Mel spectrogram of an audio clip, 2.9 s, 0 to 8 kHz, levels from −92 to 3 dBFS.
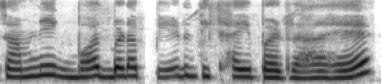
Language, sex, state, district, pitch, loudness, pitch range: Hindi, female, Jharkhand, Deoghar, 280 Hz, -14 LUFS, 260-300 Hz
